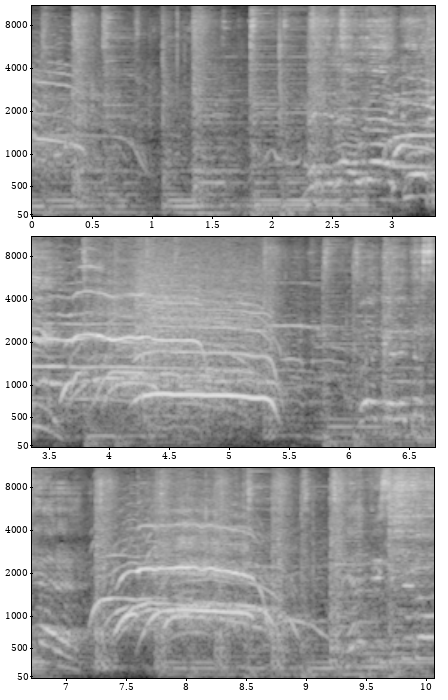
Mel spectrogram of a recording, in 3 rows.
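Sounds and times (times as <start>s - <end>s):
crowd whooping and screaming: 0.0s - 1.1s, 1.9s - 9.6s
live pop band playing: 0.0s - 10.0s.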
